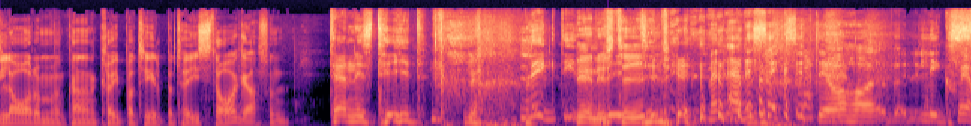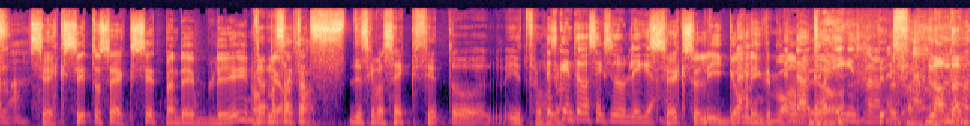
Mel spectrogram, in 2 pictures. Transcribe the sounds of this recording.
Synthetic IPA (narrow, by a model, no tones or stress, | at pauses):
ɡlɑːd̪ɔmkʰankʰɾyːpat̪ʰɪlpʰɔt̪ʰiːsd̪ɑːɡa̰ɾsɔm | t̪ʰɛnːɪst̪ʰiːd̪jlɛŋt̪ɪɛnɪst̪iːmɛnæɖɛsɛksɪt̪̚ːɛɔɦɑːlɪɡɧeːma̰sɛksɪt̪ɔsɛksɪt̪mɛnd̪ɛd̪ɛːɾjnɔvɛmhasakt̪ad̪ɛskavɑːɾsɛksɪt̪ɔʉ̟ːt̪fɾoːd̪ɛskkaɪnt̪əvɑːɾsɛksɪt̪ɔlɪɡːasɛksɔlɪɡːəɾɛlɪŋt̪ɪmɛvaɾand̪a̰ɪŋːət̪vɑɾabland̪ad̪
